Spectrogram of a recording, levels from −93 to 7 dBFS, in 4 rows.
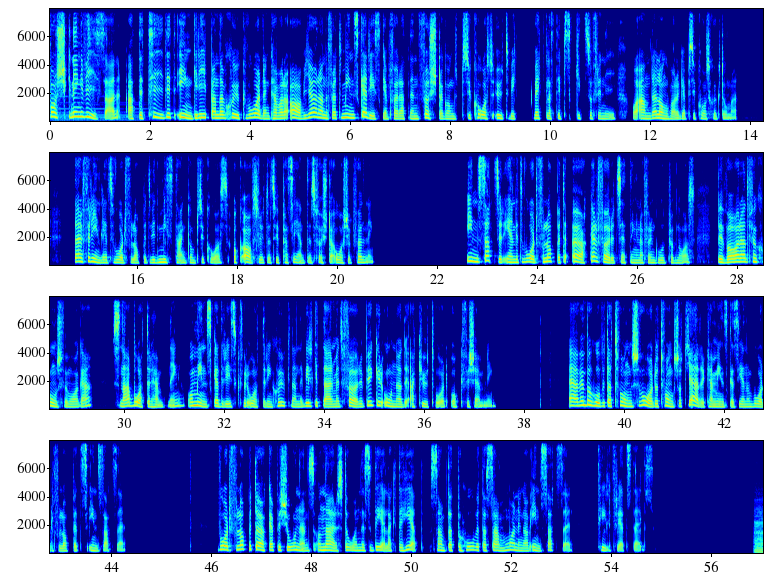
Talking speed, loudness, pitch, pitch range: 95 wpm, -32 LUFS, 215 Hz, 190-245 Hz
